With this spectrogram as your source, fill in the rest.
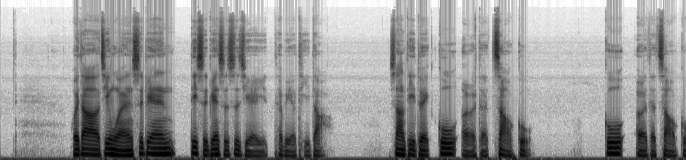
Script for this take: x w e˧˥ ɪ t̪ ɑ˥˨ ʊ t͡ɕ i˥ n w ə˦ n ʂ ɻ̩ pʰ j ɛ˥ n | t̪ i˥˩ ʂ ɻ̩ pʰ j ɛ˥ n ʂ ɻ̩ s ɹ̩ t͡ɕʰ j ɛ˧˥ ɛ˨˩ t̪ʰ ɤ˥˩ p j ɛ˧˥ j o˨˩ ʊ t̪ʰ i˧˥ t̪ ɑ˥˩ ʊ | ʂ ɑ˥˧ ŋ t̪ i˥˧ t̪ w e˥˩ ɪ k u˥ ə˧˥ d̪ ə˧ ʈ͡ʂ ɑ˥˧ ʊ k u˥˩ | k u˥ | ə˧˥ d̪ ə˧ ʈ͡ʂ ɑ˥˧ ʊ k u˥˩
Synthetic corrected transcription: x w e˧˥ ɪ t̪ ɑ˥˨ ʊ t͡ɕ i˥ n w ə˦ n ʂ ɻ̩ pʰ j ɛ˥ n | t̪ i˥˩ ʂ ɻ̩ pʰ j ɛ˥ n ʂ ɻ̩ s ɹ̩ t͡ɕ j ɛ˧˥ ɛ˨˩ t̪ʰ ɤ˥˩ p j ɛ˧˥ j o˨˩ ʊ t̪ʰ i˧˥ t̪ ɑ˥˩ ʊ | ʂ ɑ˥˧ ŋ t̪ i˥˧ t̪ w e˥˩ ɪ k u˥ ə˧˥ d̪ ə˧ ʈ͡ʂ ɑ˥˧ ʊ k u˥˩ | k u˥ | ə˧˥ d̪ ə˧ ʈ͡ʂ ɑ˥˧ ʊ k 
